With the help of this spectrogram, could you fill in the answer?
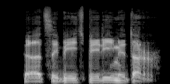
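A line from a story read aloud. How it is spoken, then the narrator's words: Barking. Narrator (Russian): рявкнул Батуми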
